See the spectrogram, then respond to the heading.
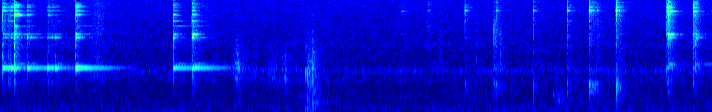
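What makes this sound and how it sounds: Long acrylic nails tap the rim and sides of an empty, hollow, medium-sized white porcelain gravy boat resting on a stone counter. The result is a quiet, uneven run of light, bright clinks, each with a short, high ring that fades quickly between taps.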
